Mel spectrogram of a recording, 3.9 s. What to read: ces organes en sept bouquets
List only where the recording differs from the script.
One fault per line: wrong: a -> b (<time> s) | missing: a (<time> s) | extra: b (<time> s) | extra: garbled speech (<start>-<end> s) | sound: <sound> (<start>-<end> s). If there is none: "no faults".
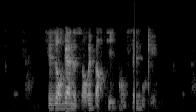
extra: sont répartis (1.6 s)
sound: dropout (2.7-2.7 s)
